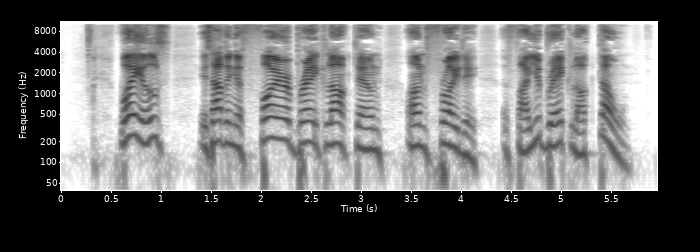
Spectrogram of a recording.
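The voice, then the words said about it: Poorly done put-on accent. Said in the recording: “I know my accents are garbage. They all sound the same.”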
